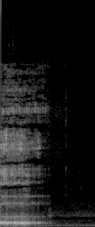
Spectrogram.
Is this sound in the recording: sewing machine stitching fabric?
no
